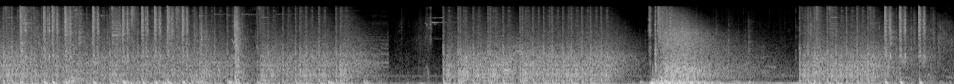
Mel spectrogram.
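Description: Machine gun fire rattles in rapid, loud, close bursts in the video game Ready or Not, a sustained fusillade broken by a few short pauses and resuming each time.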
